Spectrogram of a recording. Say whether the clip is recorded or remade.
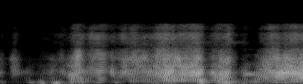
remade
